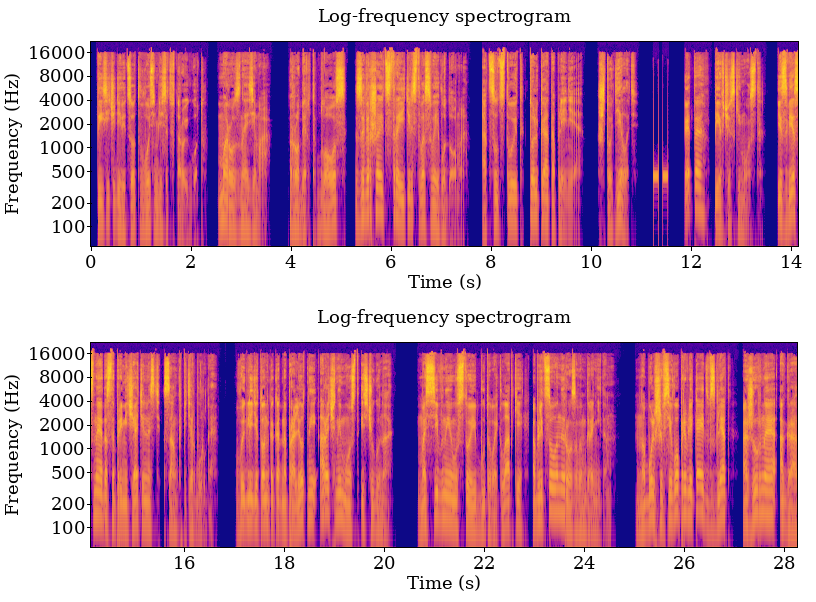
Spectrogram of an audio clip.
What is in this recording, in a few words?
russian documentaries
